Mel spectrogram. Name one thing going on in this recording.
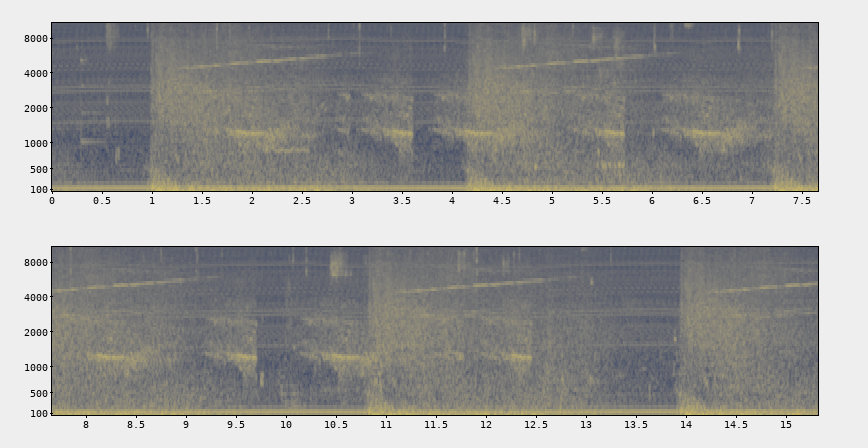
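A loud rushing whoosh bursts out every few seconds.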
